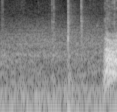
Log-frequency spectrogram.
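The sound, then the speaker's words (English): A huge Great Dane lets out one loud, deep bark near the end, after a moment of near quiet broken only by a faint tap. “There's barely enough room for the four of us as it is without having to share the van with a bloody huge Great Dane.”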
